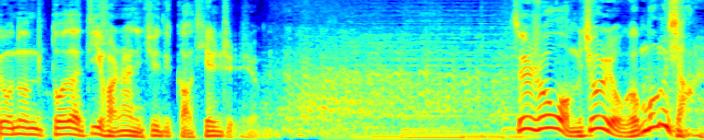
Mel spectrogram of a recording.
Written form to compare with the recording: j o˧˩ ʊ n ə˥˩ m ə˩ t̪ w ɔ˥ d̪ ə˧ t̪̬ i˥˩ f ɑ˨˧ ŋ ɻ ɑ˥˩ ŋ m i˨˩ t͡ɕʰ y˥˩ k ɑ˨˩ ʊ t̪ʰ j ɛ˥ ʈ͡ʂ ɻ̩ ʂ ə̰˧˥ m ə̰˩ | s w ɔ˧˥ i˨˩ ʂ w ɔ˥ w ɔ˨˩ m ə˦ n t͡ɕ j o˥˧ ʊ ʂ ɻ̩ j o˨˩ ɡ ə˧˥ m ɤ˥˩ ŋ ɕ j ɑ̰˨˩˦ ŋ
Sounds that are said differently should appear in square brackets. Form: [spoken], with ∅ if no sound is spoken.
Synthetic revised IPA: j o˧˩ ʊ n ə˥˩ m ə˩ t̪ w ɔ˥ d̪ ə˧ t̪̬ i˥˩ f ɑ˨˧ ŋ ɻ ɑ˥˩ ŋ [n] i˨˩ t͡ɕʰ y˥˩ k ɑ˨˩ ʊ t̪ʰ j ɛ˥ ʈ͡ʂ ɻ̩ ʂ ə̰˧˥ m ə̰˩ | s w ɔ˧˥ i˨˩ ʂ w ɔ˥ w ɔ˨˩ m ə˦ n t͡ɕ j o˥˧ ʊ ʂ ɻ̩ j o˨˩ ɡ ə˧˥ m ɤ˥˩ ŋ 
